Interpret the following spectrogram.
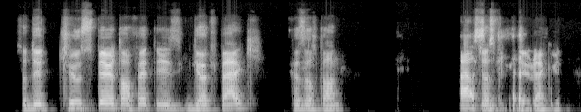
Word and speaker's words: Gökberk Kiziltan: So the true spirit of it is Gökberk Kiziltan.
